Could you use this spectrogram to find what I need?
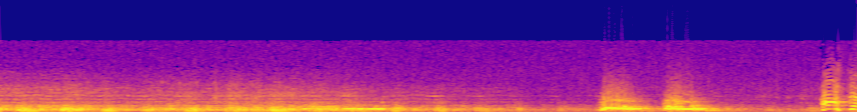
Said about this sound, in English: Just as we got out of that tunnel under the stage, they set the dogs on us. They think we're escaping convicts. This is most embarrassing for me, being chased across Dartmoor by bloodhounds.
